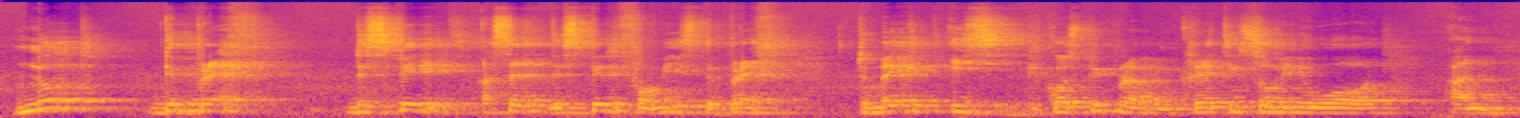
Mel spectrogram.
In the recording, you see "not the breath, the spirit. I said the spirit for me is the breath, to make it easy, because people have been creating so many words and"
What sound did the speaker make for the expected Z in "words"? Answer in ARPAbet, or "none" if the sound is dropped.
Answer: none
